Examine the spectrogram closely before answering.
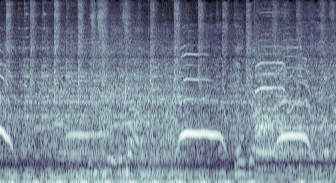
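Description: Live pop concert heard from within a stadium crowd: the song plays loud over the PA with a heavy bass beat and a singer's amplified voice, while fans scream and cheer in long, high-pitched held calls. The bass drops out about five seconds in.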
